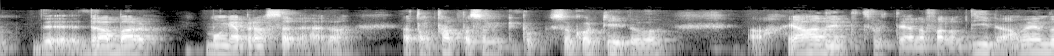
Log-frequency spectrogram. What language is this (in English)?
Swedish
